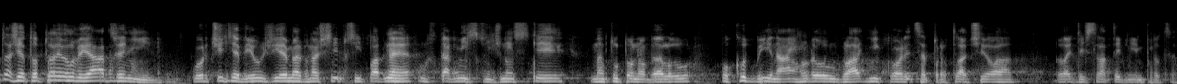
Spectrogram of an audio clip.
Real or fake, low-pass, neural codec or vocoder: fake; 7.2 kHz; codec, 24 kHz, 1.5 kbps, HILCodec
